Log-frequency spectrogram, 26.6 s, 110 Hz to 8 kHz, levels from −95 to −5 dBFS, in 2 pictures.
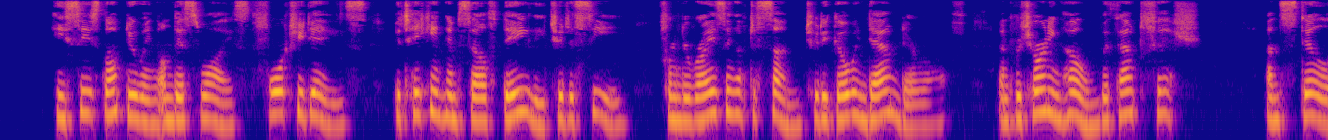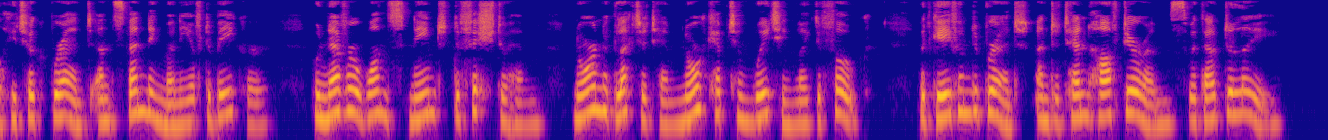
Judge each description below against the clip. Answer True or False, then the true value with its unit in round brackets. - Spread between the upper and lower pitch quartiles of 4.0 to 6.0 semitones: False (3.6 semitones)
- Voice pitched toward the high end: True (210 Hz)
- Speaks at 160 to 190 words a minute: True (165 wpm)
